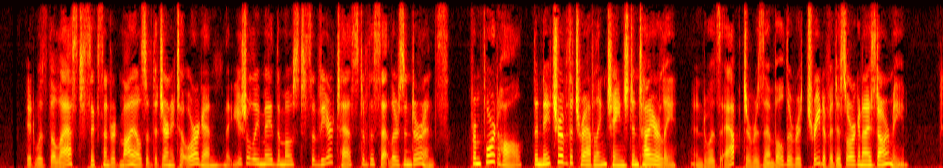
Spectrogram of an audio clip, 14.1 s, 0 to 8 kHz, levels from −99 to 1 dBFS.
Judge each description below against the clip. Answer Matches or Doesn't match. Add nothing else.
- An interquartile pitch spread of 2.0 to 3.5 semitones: Doesn't match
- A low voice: Doesn't match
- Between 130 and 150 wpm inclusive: Doesn't match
